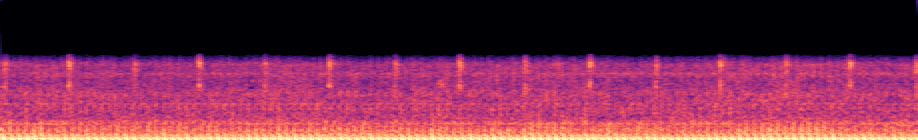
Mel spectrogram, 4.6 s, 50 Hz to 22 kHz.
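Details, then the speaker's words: 2005 Dodge Neon, horrible thrumming noise at idle after stopping from 55 mph: deep heavy thrum with slight surging rise and fall and faint ticking; noise fades when turning left and is inaudible while cruising in third at 40 mph; cause unknown. "You can hear the horrendous noise. The best way to hear it. Okay. Let me hear it. That's the horrible thrumming noise at idle."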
